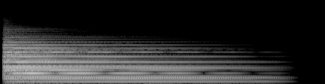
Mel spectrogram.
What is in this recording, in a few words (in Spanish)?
campana iglesia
